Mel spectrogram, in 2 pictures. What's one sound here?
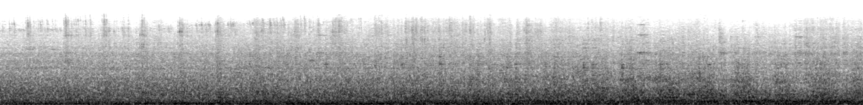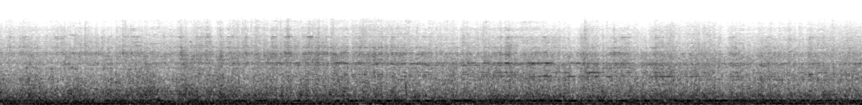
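A long freight train rumbles past close by.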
